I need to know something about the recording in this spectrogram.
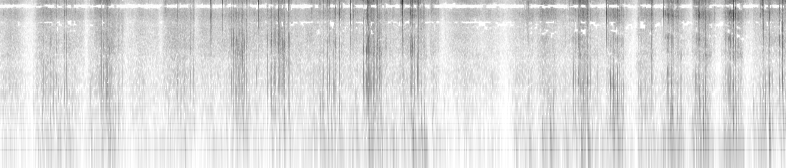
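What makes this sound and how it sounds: Long acrylic nails scratch and bunch a pair of mint green soft fleece sweatpants lying on a table. The result is an irregular run of soft, crunchy scratching and rustling bursts, mostly low and muffled with brief brighter scrapes and no ringing.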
